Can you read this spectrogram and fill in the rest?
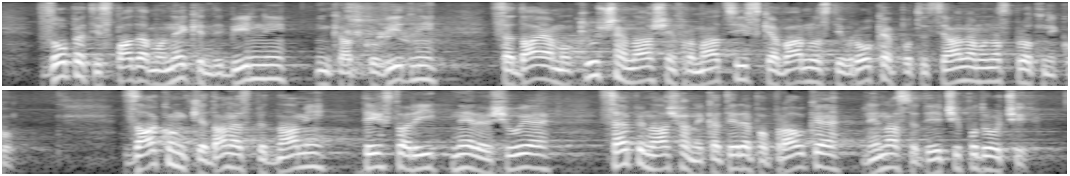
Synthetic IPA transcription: zoːpɛt̪ispaːd̪amɔnɛkɾɛnd̪ibiːlniːŋkɾat̪kɔʋiːd̪ni | sɛd̪aːjamɔklʲjuːt͡ʃnɛnaːʃɛinfɔɾmat̪siskɛʋaːɾnɔst̪iwɾoːkɛpɔt̪ɛnt̪sialnɛmunaspɾoːt̪niku | zaːkɔnkijɛd̪aːnɛspɾɛd̪naːmit̪eːxst̪ʋaɾiːnɛɾɛʃuːjɛsajpɾinaːʃanɛkat̪eːɾɛpɔpɾaːwkɛlɛnaslɛd̪eːt͡ʃixpɔd̪ɾoːt͡ʃjix

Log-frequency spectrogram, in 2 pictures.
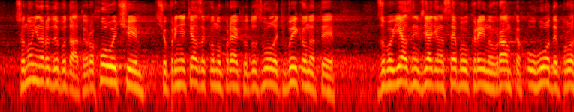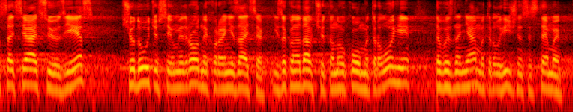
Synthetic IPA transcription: ʃɐnɔwnʲinɐɾɔd̪ɪd̪epʊt̪ɑt̪ɪɾɐxɔʋʊjʊt͡ʃɪʃt͡ʃɔpɾɪnʲːɐtʲːazɐkɔnɔpɾɔɛk̚t̪ʊd̪ɔzʋɔlˠɪtʲʋɪkɔnɐt̪ɪ | zɔbɔʋʲjazɐnʲiwzʲat̪ʲɪnɐsɛbɛʊkɾɐjinʊwɾɑmkɐxʊɦɔd̪ɪpɾɔɐsɔt͡sʲiɑt͡sʲijʊzʲjɛɛs | ʃt͡ʃɔd̪ɔut͡ʃɐsʲtʲiwmʲiʒnɐɾɔd̪nɪxɔrɦɐnʲizɑt͡sʲijɐxizɐkɔnɔd̪ɑwt͡ʃɪjit̪ɐnɐʊkɔʋɔmet̪eɾɔlˠɔɦʲiji | t̪ɐʋɪznɐnʲːamet̪eɾɔlˠɔɦʲit͡ʃnɔjisɪst̪ɛmɪ

